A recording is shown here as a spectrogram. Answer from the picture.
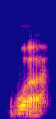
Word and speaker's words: were: notice the pronunciation here the was or the were takes a weak form so it's pronounced was were i was playing you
